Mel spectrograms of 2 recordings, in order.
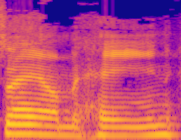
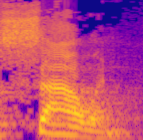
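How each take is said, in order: First: The name is read literally from its English spelling. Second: The name is not read from its English spelling. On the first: The speaker calls it wrong. "you would declare that it is pronounced Samhain, and that is so wrong" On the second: The speaker calls it right. "This is generally pronounced as Samhain"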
